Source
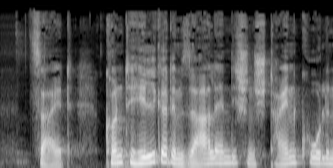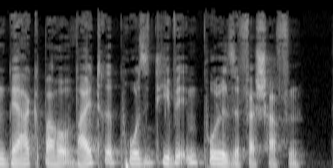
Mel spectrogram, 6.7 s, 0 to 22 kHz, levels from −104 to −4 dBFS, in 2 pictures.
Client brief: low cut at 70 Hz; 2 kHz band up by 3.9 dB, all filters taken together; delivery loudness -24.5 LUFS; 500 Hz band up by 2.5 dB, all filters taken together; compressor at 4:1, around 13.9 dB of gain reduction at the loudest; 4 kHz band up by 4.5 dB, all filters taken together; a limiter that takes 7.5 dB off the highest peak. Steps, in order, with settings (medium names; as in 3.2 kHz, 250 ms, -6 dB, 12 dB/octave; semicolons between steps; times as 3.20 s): high-pass 70 Hz; peaking EQ 500 Hz +3 dB; peaking EQ 2 kHz +3.5 dB; peaking EQ 4 kHz +4.5 dB; compression 4:1, threshold -28 dBFS; trim +9 dB; peak limiter -12 dBFS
